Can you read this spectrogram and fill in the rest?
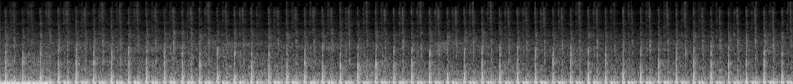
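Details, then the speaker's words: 1938 SS Jaguar 3½-litre drophead engine, first start in over 50 years on a temporary install with freshly tuned carburetors: heavy, lumpy, stumbling chuff; cylinders five and six have no spark, so the spark plugs are to be swapped. "so we established surrender number four no five and six has got no spot so we're gonna swap out"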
